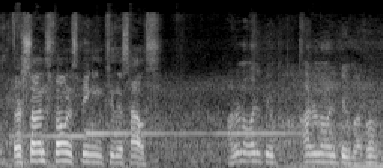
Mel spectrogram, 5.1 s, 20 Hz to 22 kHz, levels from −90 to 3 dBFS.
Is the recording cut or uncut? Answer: uncut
